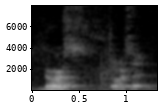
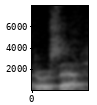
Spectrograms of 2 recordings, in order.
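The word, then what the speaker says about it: Dorsett: have 2 T's at the end of my name. Oh, okay, and 2 T's. But it's pronounced Dorset. Not Dorset. You can do Dorset too. Then you have to throw an E on it.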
